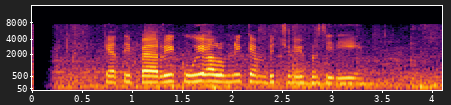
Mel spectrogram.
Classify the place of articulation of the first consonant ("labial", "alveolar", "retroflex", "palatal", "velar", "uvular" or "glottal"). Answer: velar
